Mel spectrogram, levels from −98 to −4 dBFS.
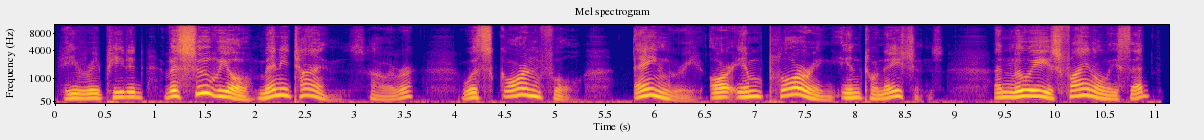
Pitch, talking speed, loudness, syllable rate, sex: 160 Hz, 85 wpm, -17 LUFS, 3.7 syllables/s, male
